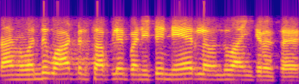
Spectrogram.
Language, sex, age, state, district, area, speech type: Tamil, female, 18-30, Tamil Nadu, Cuddalore, rural, conversation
